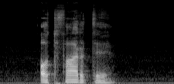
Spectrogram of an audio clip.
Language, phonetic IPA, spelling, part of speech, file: Polish, [ɔtˈfartɨ], otwarty, verb / adjective, Pl-otwarty.ogg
